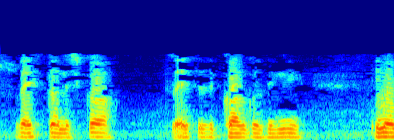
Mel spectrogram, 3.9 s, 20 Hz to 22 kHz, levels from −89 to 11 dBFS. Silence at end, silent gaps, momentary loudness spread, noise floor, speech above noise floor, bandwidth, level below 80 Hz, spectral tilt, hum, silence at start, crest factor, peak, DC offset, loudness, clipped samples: 0 s; none; 7 LU; -40 dBFS; 26 dB; 4.7 kHz; -42 dBFS; -12 dB/octave; none; 0.15 s; 14 dB; 0 dBFS; under 0.1%; -15 LUFS; under 0.1%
